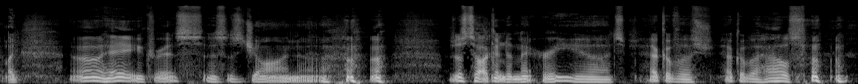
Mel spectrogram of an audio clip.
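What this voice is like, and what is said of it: Impression of his dad. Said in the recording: “I'll do an impression of him. This is like, I can call my siblings and they think it's my dad on the phone.”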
